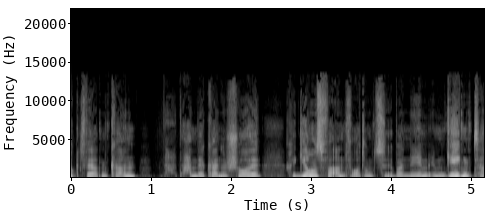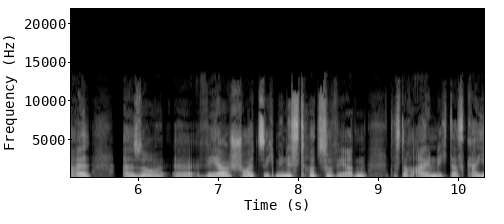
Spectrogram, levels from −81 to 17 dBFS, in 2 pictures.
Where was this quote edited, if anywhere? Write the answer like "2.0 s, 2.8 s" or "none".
none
